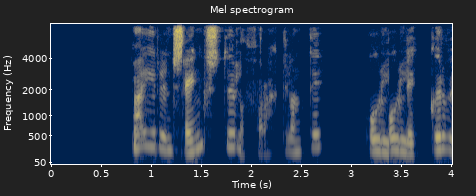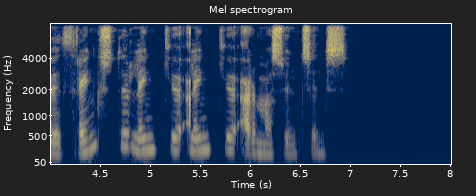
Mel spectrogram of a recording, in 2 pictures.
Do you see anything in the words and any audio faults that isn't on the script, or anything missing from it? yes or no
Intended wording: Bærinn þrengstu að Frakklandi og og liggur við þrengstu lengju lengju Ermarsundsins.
no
